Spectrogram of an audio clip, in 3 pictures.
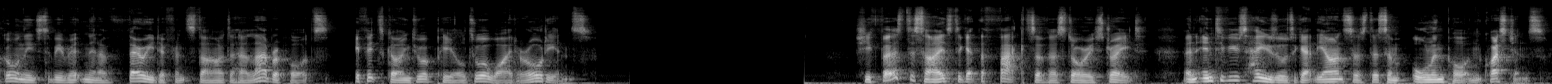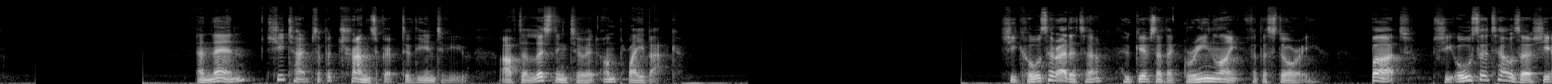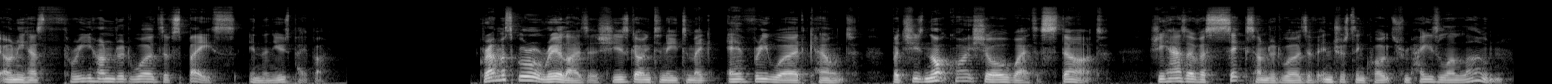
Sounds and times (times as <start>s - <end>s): Speech: 0.0s - 6.0s, 8.6s - 15.6s, 17.5s - 22.5s, 25.5s - 34.5s, 35.8s - 46.2s.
